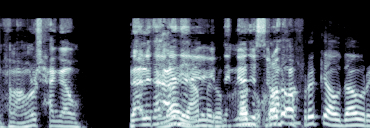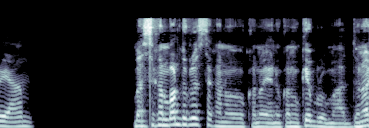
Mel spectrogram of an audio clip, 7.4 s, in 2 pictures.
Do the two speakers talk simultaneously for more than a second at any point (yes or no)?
yes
